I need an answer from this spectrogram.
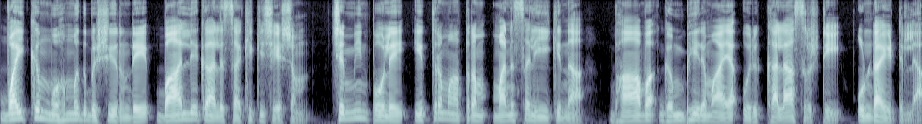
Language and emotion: Malayalam, neutral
